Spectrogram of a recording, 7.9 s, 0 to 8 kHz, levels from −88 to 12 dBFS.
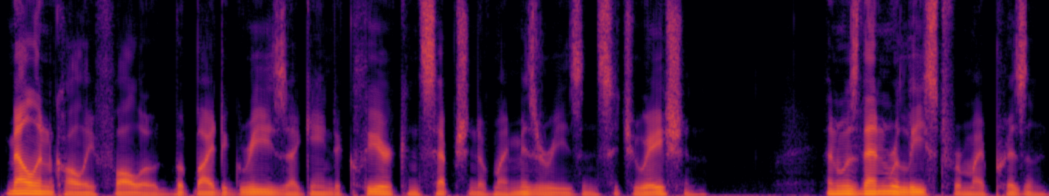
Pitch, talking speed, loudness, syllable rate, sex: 90 Hz, 170 wpm, -23 LUFS, 5.5 syllables/s, male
